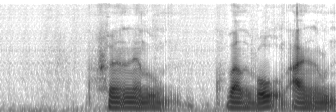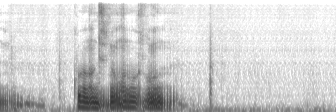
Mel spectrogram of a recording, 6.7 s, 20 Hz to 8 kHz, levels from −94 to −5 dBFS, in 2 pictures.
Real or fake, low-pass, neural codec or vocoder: fake; 7.2 kHz; autoencoder, 22.05 kHz, a latent of 192 numbers a frame, VITS, trained on many speakers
